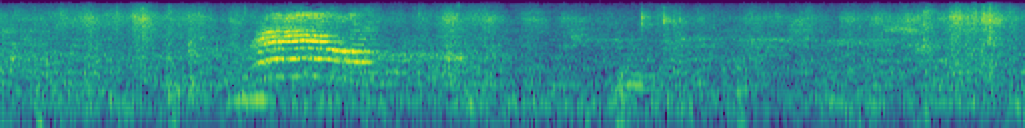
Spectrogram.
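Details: Kitten in a shower, playing and eating a tissue; one short rising-falling meow near the middle, with faint indoor room noise and water-like hiss.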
